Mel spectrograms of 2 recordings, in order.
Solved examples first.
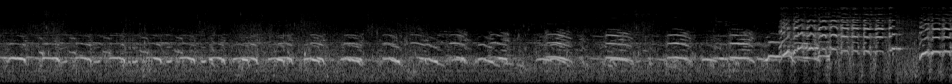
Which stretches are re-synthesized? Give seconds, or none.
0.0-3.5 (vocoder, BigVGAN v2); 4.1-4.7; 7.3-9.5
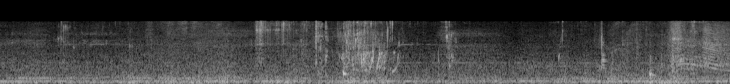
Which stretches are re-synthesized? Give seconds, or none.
none

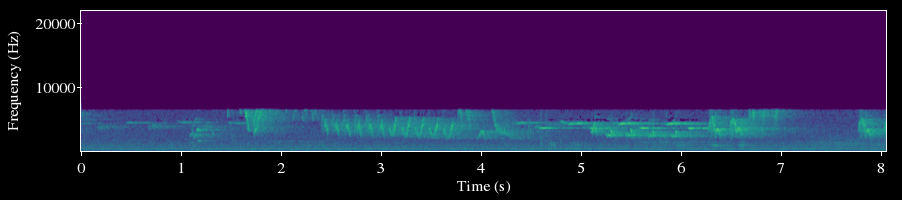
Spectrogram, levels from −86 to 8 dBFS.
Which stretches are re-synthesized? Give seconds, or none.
0.0-0.4 (vocoder, Vocos); 1.3-4.2; 6.1-8.1

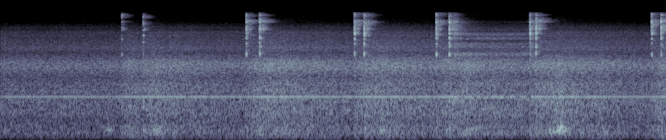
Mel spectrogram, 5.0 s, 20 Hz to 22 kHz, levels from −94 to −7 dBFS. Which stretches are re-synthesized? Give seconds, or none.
3.4-4.0 (autoencoder, DAC-VAE)

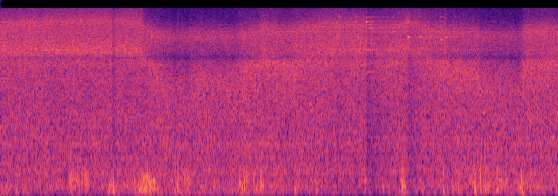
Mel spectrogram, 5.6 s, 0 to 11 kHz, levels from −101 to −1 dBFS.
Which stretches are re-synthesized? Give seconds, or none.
none

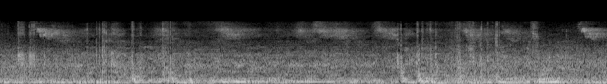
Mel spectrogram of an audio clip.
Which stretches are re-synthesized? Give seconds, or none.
0.8-4.5 (codec, SNAC)

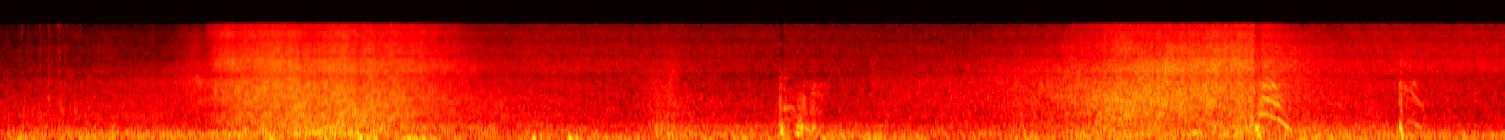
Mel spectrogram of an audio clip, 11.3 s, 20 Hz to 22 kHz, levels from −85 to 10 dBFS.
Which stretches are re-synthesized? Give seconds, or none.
0.8-3.9 (vocoder, Vocos)

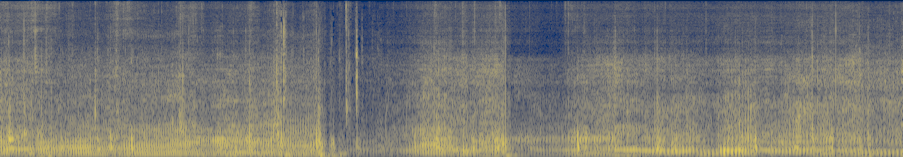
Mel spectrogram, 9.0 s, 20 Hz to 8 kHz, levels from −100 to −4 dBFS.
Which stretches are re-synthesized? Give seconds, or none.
0.0-0.6 (codec, SNAC); 1.8-2.6; 3.8-8.5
